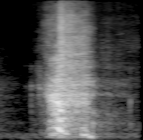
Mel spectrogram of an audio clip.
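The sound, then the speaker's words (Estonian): A single sneeze, a short breathy burst lasting about half a second, with no talking around it. “Nonii, tervist. tervist”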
